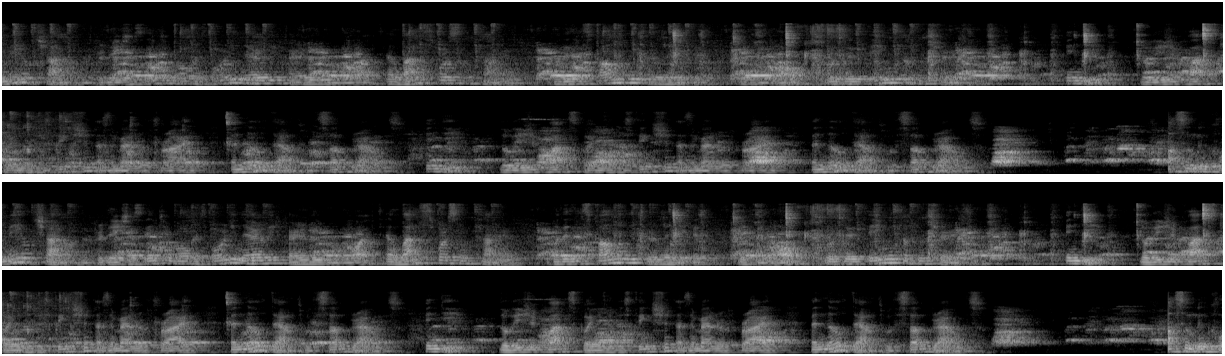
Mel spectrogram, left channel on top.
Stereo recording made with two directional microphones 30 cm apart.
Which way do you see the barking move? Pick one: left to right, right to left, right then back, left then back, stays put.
right then back.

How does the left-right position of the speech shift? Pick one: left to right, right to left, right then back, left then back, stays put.
stays put.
